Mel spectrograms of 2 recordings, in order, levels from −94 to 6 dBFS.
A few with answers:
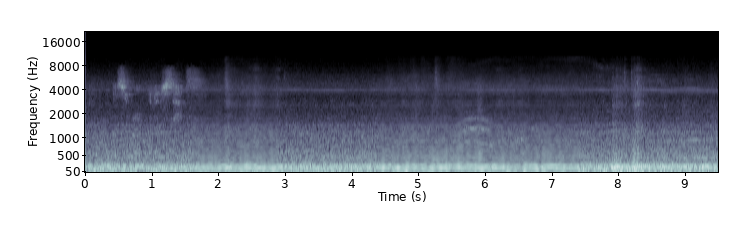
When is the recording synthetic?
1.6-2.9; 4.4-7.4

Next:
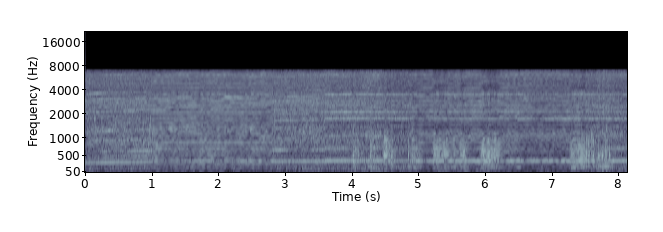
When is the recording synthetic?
1.0-2.8; 4.9-7.5

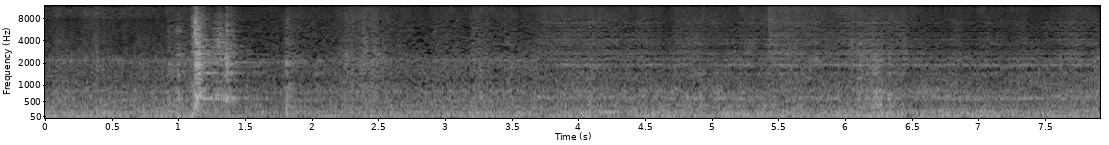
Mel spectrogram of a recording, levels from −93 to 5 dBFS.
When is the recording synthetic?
3.7-7.9

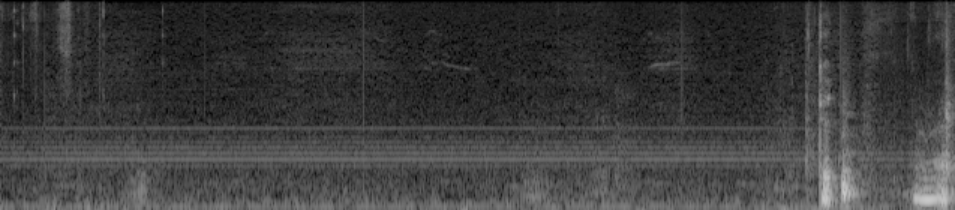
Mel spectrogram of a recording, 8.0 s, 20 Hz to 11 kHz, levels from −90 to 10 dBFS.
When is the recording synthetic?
none

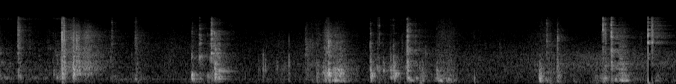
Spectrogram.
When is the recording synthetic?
0.0-0.7; 4.6-5.1

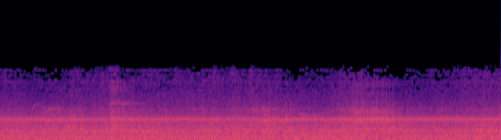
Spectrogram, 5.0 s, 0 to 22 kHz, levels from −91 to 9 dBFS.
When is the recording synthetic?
0.4-3.4

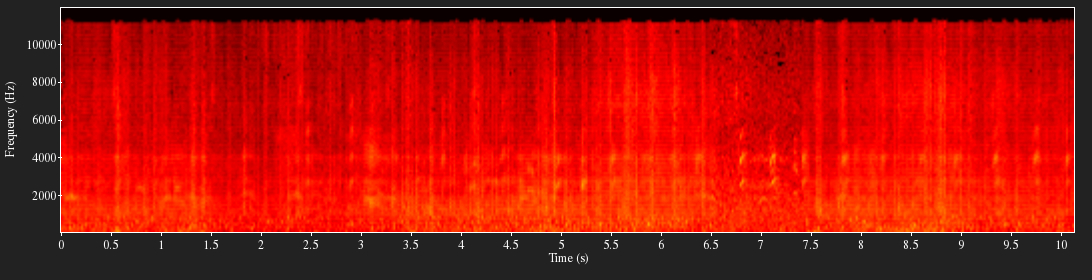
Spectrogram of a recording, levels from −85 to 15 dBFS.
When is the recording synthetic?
0.0-6.5; 7.4-10.1

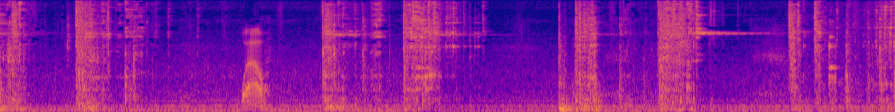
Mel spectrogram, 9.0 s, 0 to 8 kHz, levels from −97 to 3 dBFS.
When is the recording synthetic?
0.0-0.8; 1.8-4.5; 5.8-9.0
